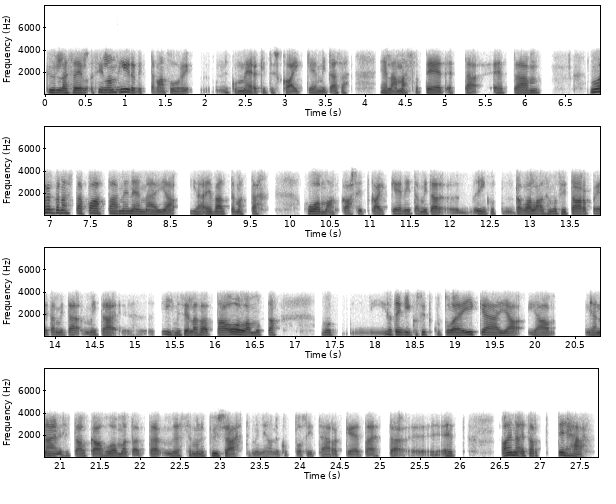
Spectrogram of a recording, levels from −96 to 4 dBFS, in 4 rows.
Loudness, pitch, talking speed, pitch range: -27 LUFS, 170 Hz, 140 wpm, 155-185 Hz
